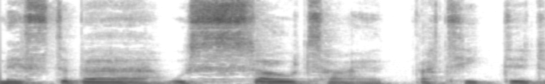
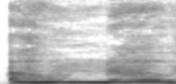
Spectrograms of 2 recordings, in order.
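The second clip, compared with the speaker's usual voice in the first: loud, high groan of frustration; exasperated Mister Bear; 9 semitones higher, 14 dB louder than usual. Acted. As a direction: cry it out like a sleepless bear at the end of his rope. Mister Bear fed up, can't sleep.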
